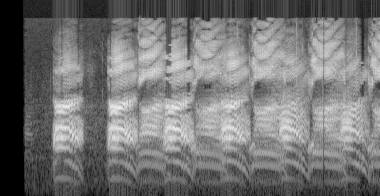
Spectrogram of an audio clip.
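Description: Carrion crow giving harsh, hoarse caws, at first two separate calls, then a rapid run of about six more at roughly two per second.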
